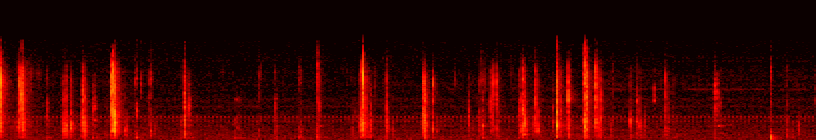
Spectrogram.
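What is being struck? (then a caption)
Thin plastic bag holding rubber balloons. Fingertips and nails scratch and crinkle a clear plastic bag full of uninflated latex balloons lying on a table. Around thirty short, sharp, bright crackles and scratches come in quick, uneven bursts over a quiet background, each dying away almost instantly. The sound is thin and high, with almost no low end.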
